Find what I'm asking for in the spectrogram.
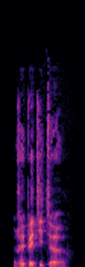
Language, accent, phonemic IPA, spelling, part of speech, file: French, France, /ʁe.pe.ti.tœʁ/, répétiteur, noun, LL-Q150 (fra)-répétiteur.wav
- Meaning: 1. tutor, someone who helps pupils with their lessons 2. a repetiteur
